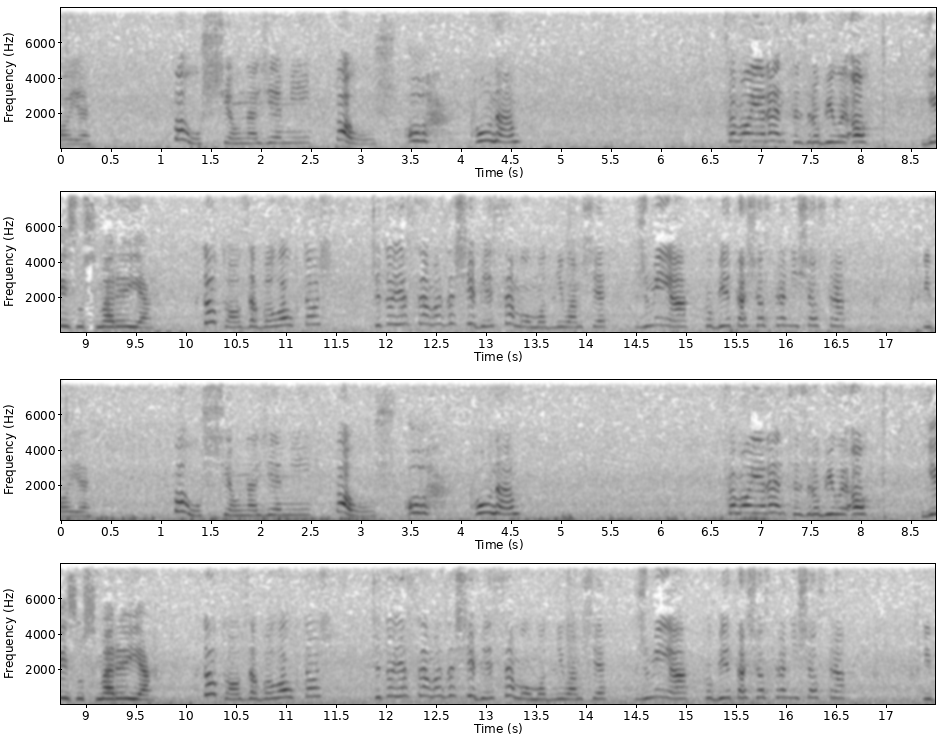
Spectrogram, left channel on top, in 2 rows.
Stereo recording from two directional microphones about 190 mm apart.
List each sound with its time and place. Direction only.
1.1 s speech: 10° left (ahead or behind)
6.7 s speech: 10° left (ahead or behind)
8.6 s speech: 15° right (ahead or behind)
10.2 s speech: 5° left (ahead or behind)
